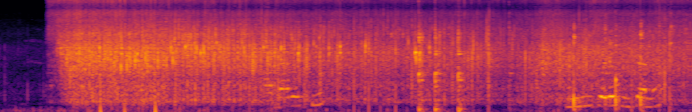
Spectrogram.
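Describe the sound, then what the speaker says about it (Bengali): Chowmein stir-fried in a wok sizzles loudly and steadily, with a spatula scraping and clacking against the metal in irregular strokes; no one talks. "সব কিছু ভাজাভুজির পরে ফাইনালি চাউমিনটা শুরু হচ্ছি"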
